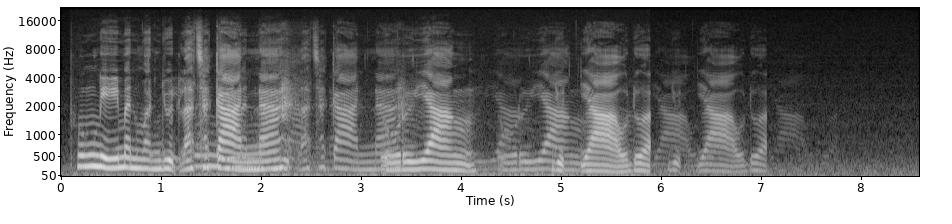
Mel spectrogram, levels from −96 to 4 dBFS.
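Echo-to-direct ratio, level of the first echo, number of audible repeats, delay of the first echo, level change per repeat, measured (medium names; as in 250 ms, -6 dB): -10.0 dB, -23.5 dB, 3, 701 ms, no regular repeats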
